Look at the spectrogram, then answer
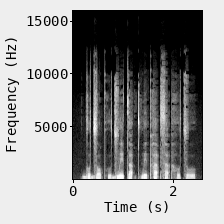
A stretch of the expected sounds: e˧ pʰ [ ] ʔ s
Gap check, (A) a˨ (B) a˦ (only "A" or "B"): B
